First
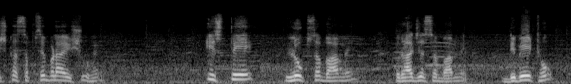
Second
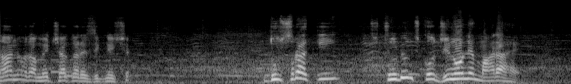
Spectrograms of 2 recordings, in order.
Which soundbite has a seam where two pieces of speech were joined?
first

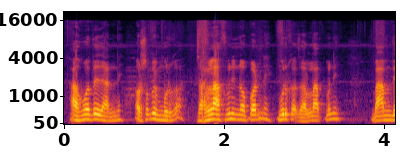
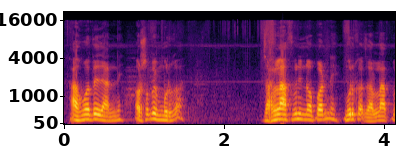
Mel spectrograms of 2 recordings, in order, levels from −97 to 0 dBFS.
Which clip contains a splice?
first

